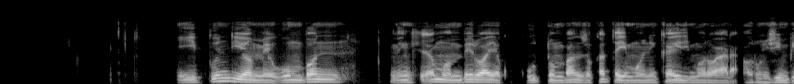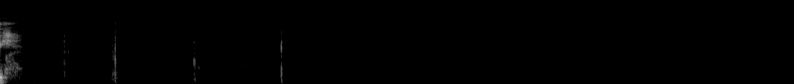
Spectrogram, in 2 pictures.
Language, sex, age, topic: Oshiwambo, male, 36-49, finance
